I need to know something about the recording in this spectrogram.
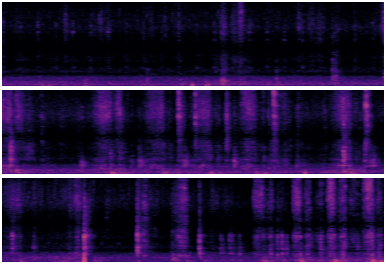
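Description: Kitchen knife cutting an apple into batons, the blade tapping the work surface in short, irregular clicks.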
